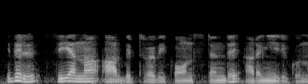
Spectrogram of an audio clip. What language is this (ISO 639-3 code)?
mal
